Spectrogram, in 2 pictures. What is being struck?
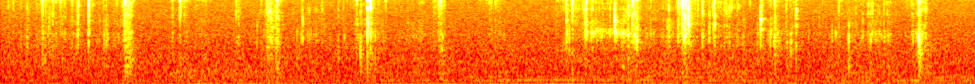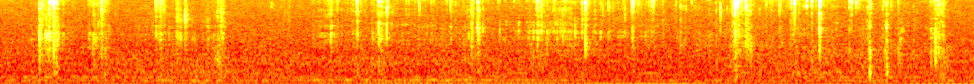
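Small plastic tub of slime.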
